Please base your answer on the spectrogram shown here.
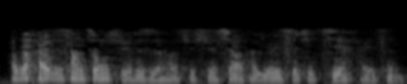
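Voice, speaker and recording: A man preaching a sermon, telling a story in an earnest, emphatic way with drawn-out sentence endings. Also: mid-range voice, slightly rough. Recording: dull lo-fi recording.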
